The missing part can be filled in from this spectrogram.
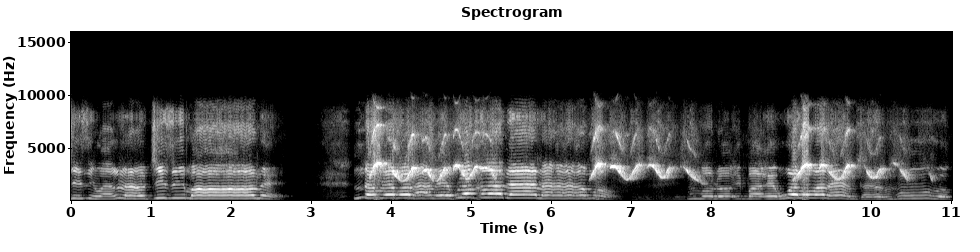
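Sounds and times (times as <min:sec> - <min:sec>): man singing with vibrato: 0:00.0 - 0:02.8, 0:03.4 - 0:11.0
high swooping whistles: 0:03.7 - 0:05.6, 0:06.4 - 0:08.1, 0:09.0 - 0:11.0.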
